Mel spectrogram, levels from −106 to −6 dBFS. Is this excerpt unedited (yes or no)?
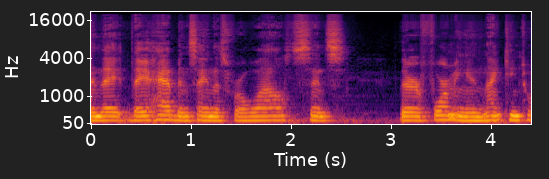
yes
